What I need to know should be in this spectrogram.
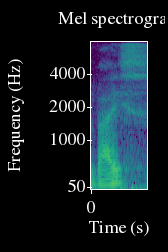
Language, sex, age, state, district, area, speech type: Assamese, male, 30-45, Assam, Nagaon, rural, spontaneous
